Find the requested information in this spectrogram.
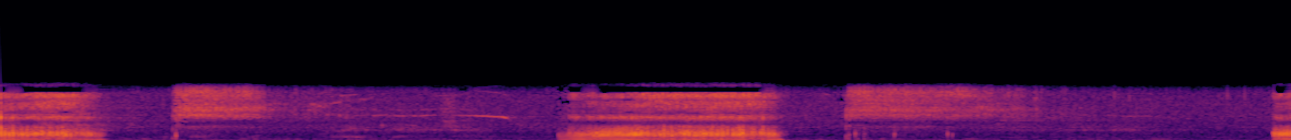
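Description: Two loud, rough, low snores a few seconds apart, separated by quiet exhalations: snoring in a sleeping toddler.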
